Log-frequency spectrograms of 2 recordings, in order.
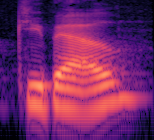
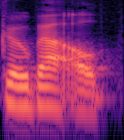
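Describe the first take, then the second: First: The name is pronounced the German way. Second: The name is pronounced the English way.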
